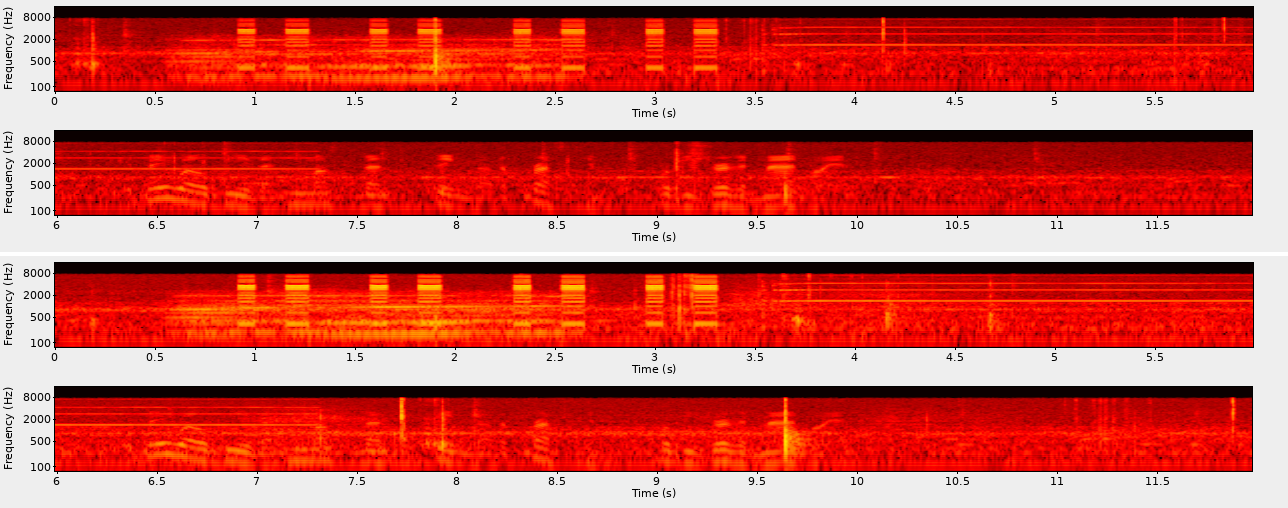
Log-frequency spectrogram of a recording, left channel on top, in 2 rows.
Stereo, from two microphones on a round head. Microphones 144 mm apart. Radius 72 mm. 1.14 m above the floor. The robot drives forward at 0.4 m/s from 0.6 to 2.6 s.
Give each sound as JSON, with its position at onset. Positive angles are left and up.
{"t": 0.9, "sound": "an alarm", "side_deg": -15}
{"t": 3.5, "sound": "a violin", "side_deg": -10}
{"t": 6.3, "sound": "a man speaking", "side_deg": 75}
